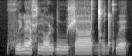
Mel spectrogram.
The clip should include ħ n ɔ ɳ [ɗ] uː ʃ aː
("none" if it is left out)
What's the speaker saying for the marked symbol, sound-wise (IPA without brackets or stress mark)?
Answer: ɗ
